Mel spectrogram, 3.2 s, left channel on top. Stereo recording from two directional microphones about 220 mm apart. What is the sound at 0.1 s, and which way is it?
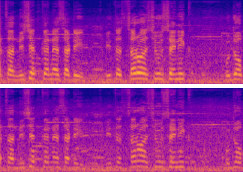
A man's voice, 25° left (ahead or behind).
